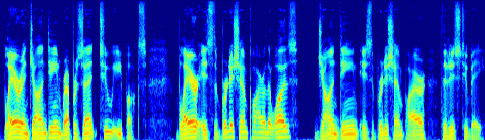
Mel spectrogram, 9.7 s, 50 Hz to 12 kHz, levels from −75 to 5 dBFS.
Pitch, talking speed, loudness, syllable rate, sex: 100 Hz, 150 wpm, -20 LUFS, 4.2 syllables/s, male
